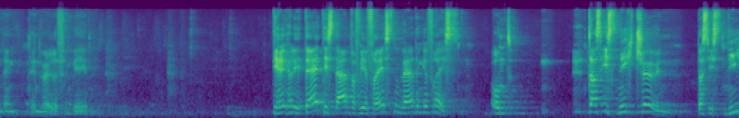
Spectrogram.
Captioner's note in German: räuspern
